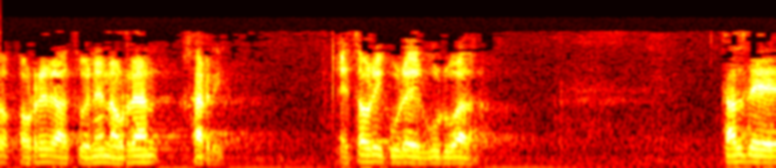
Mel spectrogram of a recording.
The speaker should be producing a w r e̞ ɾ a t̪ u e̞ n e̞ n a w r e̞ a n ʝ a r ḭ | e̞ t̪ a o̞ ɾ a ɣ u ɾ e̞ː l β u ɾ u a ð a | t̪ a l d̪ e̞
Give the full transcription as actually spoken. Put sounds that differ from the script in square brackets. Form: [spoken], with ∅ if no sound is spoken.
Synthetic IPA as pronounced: a w r e̞ ɾ a t̪ u e̞ n e̞ n a w r e̞ a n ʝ a r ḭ | e̞ t̪ a o̞ ɾ [i] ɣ u ɾ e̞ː l β u ɾ u a ð a | t̪ a l d̪ e̞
